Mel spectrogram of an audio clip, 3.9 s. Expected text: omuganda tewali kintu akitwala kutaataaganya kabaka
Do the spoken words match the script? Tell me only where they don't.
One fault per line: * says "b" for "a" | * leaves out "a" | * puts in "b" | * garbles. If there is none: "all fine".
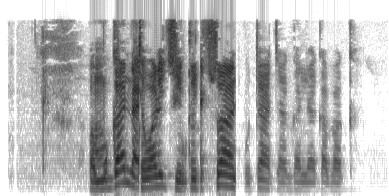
all fine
